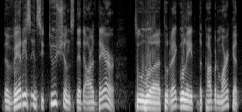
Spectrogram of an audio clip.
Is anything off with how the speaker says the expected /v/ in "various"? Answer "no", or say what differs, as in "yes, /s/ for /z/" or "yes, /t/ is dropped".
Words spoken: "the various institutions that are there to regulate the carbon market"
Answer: no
